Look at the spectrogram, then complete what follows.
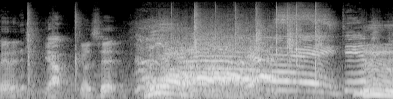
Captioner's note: cheering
